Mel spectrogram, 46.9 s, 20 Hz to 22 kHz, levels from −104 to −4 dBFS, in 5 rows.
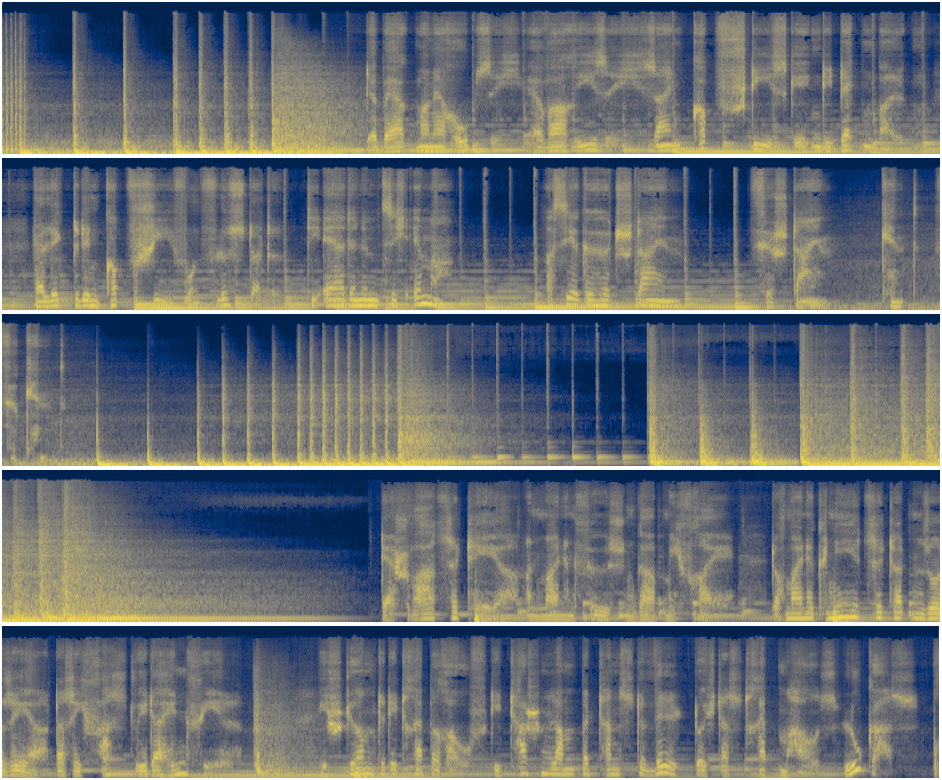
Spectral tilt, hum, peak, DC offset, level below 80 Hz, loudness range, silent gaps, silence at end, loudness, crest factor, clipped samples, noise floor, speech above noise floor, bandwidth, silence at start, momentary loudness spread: -5.5 dB/octave; none; -4 dBFS; under 0.1%; -22 dBFS; 9 LU; none; 0 s; -19 LUFS; 14 dB; under 0.1%; -50 dBFS; 29 dB; 17 kHz; 0 s; 13 LU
